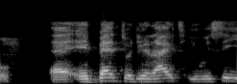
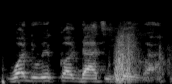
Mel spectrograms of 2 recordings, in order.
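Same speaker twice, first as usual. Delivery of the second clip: ordinary talk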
